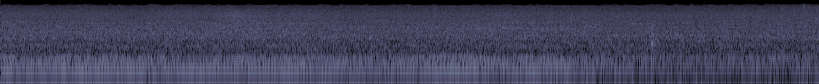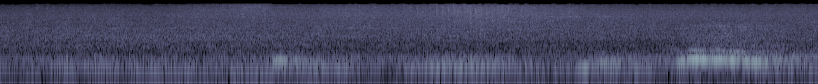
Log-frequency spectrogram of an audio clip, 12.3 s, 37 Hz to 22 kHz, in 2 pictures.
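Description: McLaren supercar's twin-turbo V8 idling steadily, then running quieter as it moves off, with a few short revs rising and falling in pitch over the last few seconds, the loudest just before the end.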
